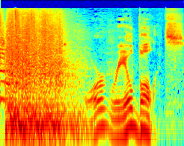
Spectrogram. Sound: gunshots

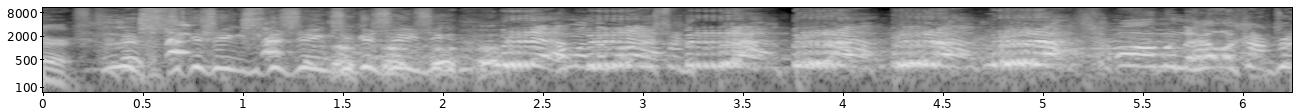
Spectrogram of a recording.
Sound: making fighting noises

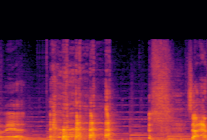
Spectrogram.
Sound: laughs

